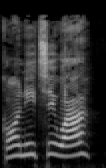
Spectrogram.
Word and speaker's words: Konnichiwa: Konnichiwa, is that how you say it? – Oh yes, for daytime, yes.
